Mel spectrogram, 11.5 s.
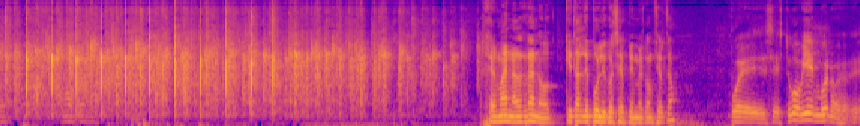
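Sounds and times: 
applause: 0.0s - 6.6s
speech: 6.5s - 9.2s, 9.8s - 11.4s.

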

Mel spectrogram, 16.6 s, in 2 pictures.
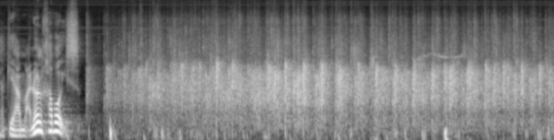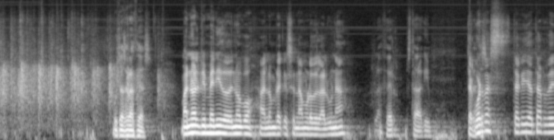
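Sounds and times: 
speech: 0.1s - 1.8s, 10.0s - 16.6s
audience applause for arriving guest: 1.3s - 11.0s.

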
